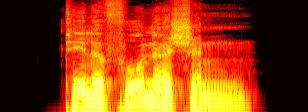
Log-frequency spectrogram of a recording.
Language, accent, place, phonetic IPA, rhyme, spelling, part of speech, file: German, Germany, Berlin, [teləˈfoːnɪʃn̩], -oːnɪʃn̩, telefonischen, adjective, De-telefonischen.ogg
- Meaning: inflection of telefonisch: 1. strong genitive masculine/neuter singular 2. weak/mixed genitive/dative all-gender singular 3. strong/weak/mixed accusative masculine singular 4. strong dative plural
